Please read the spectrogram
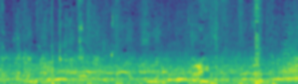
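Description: Basketball game on a hardwood court: sneakers squeaking and the ball bouncing over a murmuring crowd, with one sharp knock near the end.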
